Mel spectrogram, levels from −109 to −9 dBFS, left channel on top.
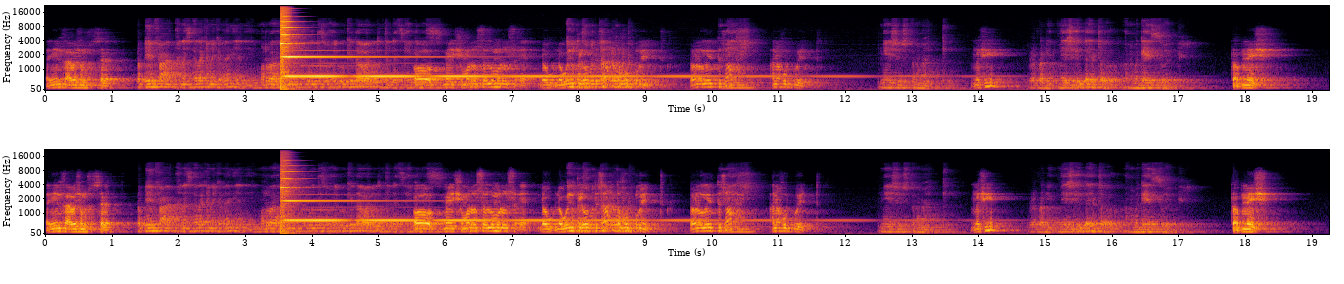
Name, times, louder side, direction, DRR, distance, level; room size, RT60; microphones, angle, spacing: voice 1, 0.0-1.0 5.5-9.1 9.7-10.5 10.9-11.4 13.9-14.2 17.8-18.3, right 4 dB, 90° right, 6 dB, 0.5 m, -27 dB
voice 2, 1.4-5.7 7.8-8.8 10.1-10.5 12.5-13.3 14.7-16.9, equal, 70° left, 0 dB, 4.9 m, -35 dB
Chink clink, 3.5-10.1 10.5-11.0, left 5 dB, 35° left, 0.4 m, -24 dB
21.0 x 9.1 x 5.7 m, 1.3 s
head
